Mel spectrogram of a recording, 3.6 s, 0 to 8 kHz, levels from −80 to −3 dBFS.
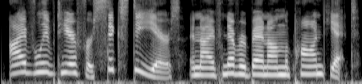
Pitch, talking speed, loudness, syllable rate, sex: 255 Hz, 230 wpm, -16 LUFS, 6.0 syllables/s, female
